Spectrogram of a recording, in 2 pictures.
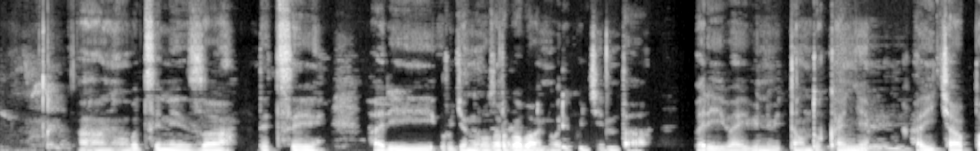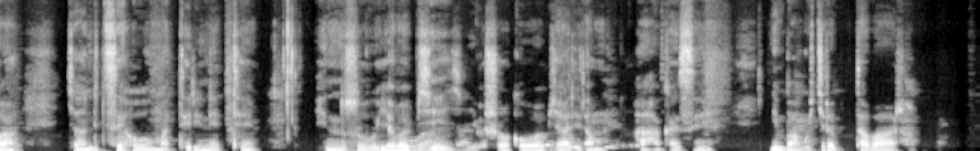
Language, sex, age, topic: Kinyarwanda, male, 18-24, government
